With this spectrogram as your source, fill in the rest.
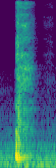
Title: COVID cough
